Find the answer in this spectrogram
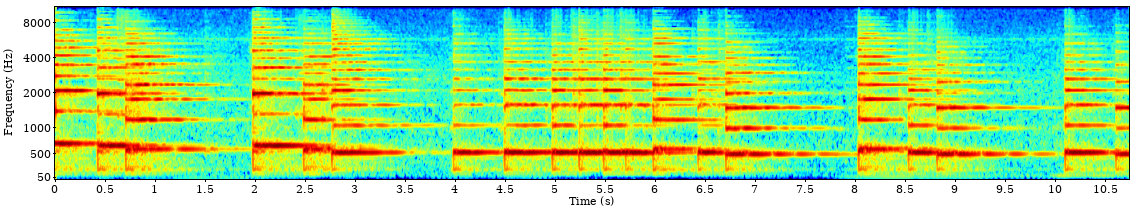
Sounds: music
musical instrument
plucked string instrument
guitar

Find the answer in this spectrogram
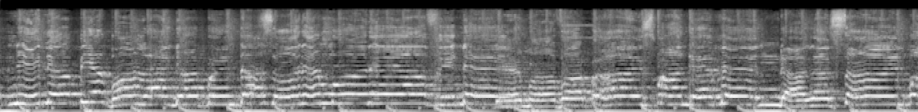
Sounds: music

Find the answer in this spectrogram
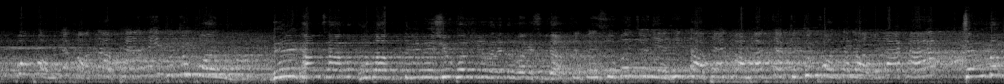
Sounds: speech

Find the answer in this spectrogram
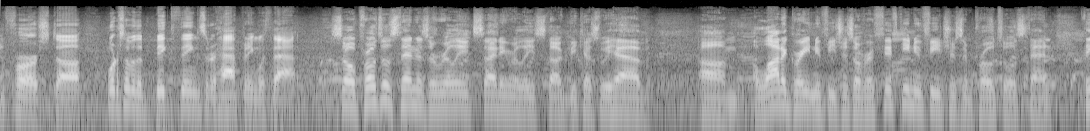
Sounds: speech

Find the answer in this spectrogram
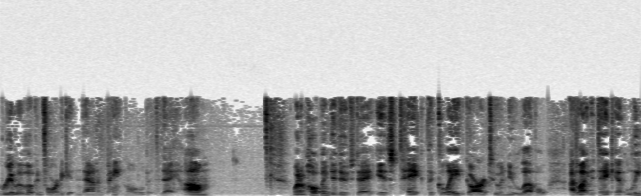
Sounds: speech

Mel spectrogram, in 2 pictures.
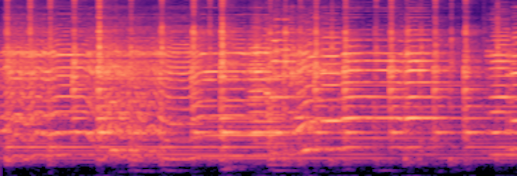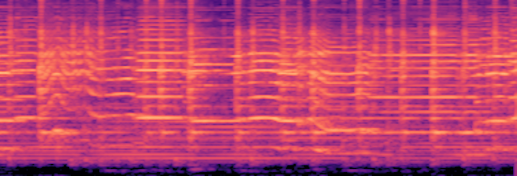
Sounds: music
musical instrument
fiddle

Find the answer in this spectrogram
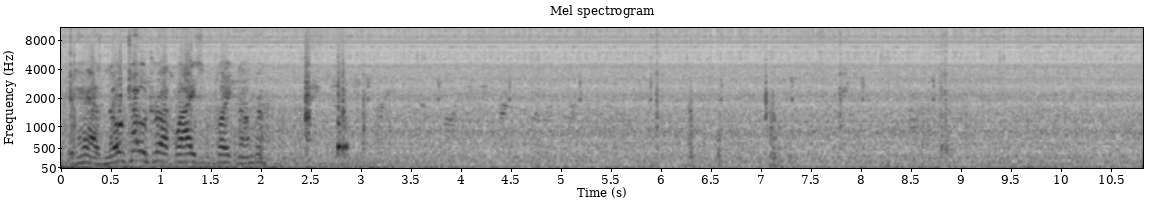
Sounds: outside, urban or man-made
vehicle
speech

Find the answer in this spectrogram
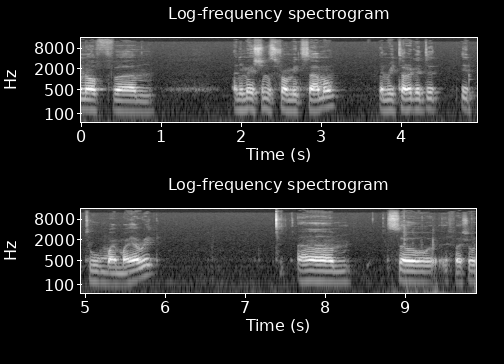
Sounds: speech

